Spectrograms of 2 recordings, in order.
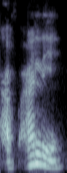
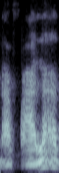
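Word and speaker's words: أفعالِ: Maka bacanya af'ali bukan af'ala atau af'alu ya.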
